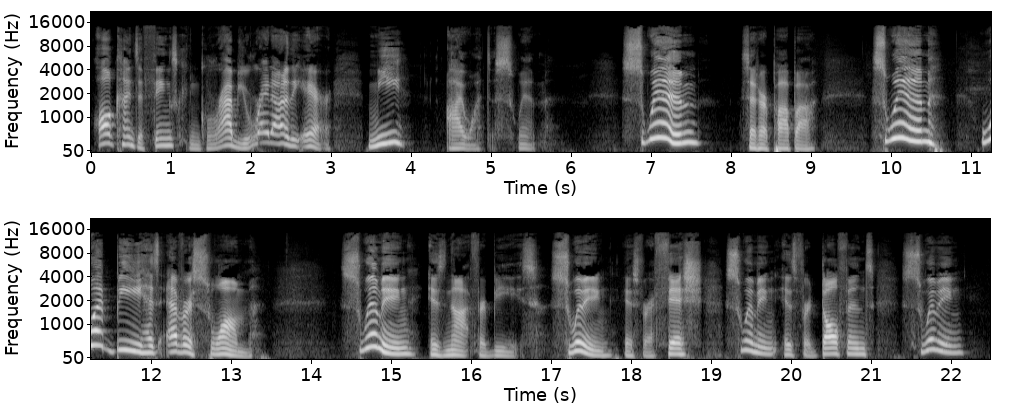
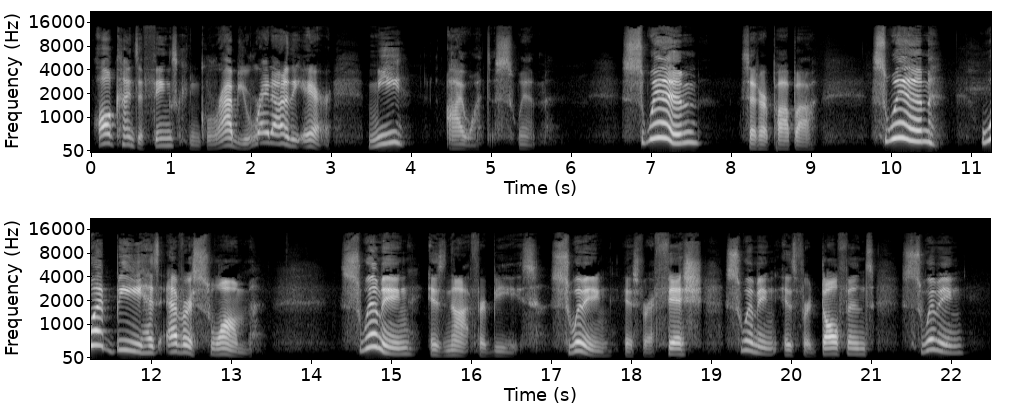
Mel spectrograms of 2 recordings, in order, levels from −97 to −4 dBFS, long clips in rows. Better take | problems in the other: first | thin; very; fading below 400 Hz

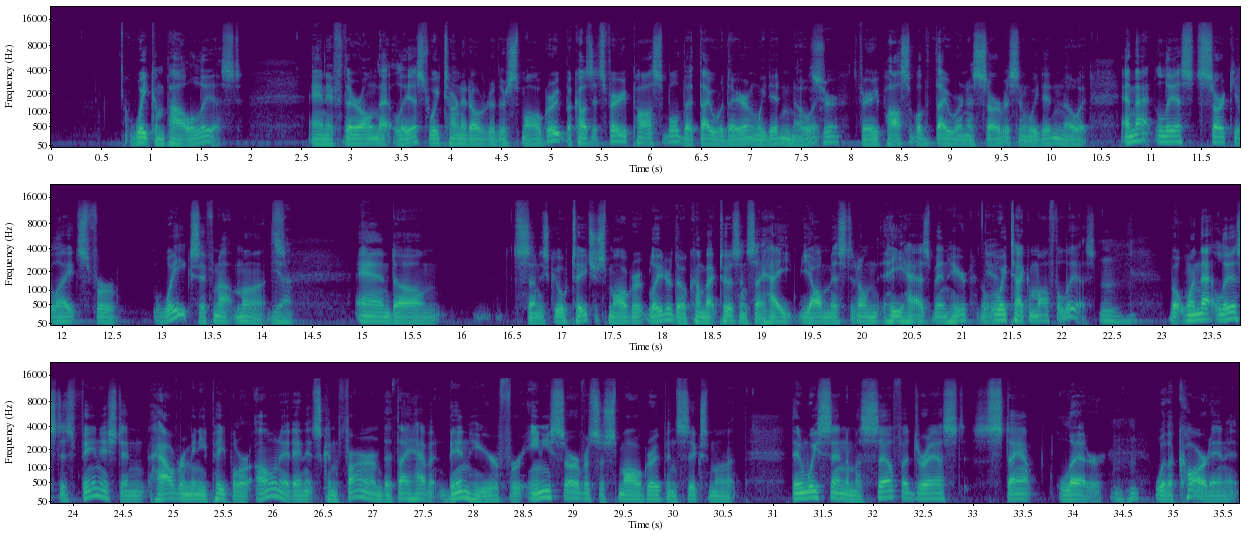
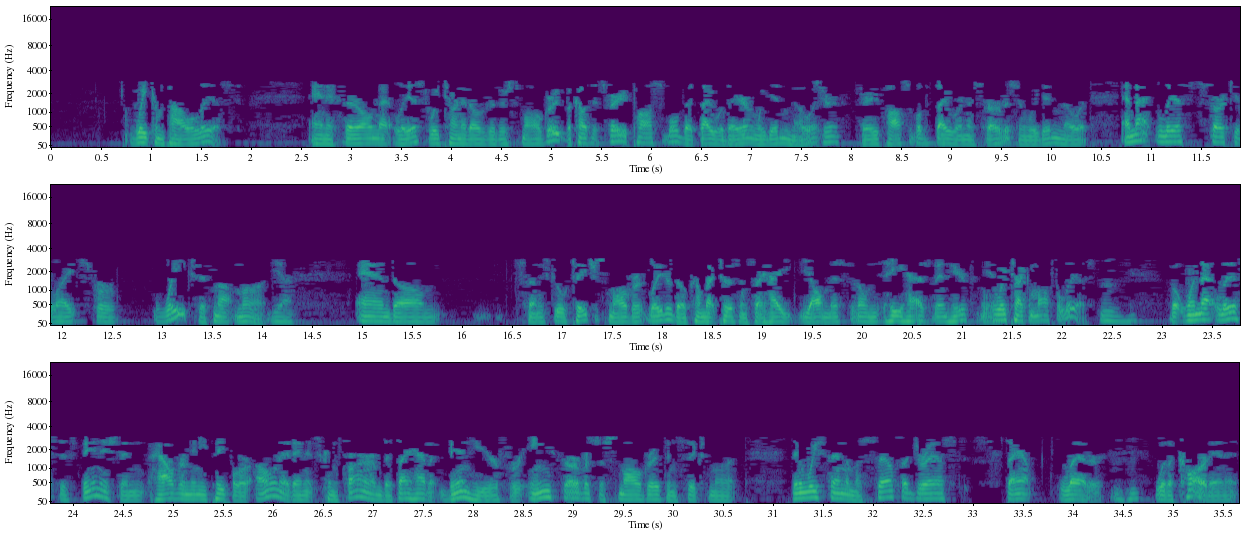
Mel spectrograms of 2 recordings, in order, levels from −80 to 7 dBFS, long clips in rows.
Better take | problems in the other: first | garbled, watery; badly; nothing above 3 kHz

